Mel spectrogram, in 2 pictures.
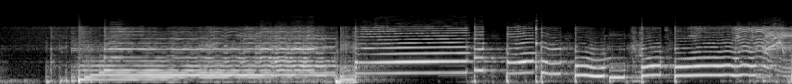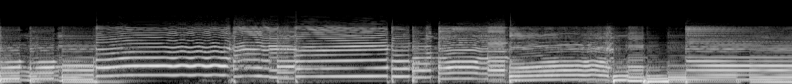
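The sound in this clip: Distorted electric guitar played through two compressors without a booster pedal, loud and bright, mixing long sustained notes with quick runs and wavering bent notes, heard alone.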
